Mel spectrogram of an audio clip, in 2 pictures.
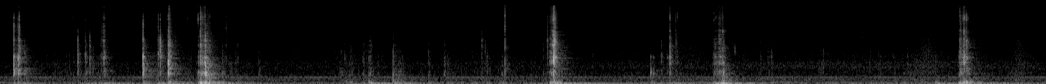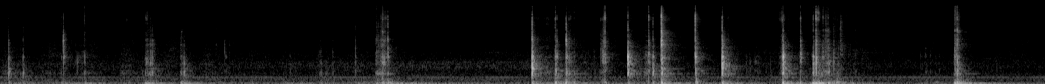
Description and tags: USB port plugging: finding the right position for the usb port
plugging, acoustic, usb, sound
